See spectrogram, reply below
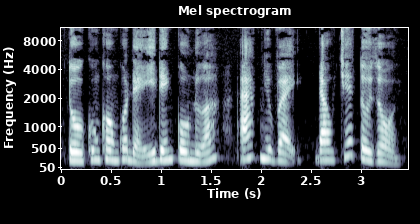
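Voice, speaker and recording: A woman's voice: medium pitch, fast, a little mellow, no room sound, natural voice. Woman voicing a whiny young man yelping. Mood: whiny complaining. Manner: crying out in pain, pleading. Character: young man, playful, whiny when hurt.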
